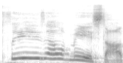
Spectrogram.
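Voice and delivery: very high, begging, pleading shriek. Retelling how the octopus cried out while left to die, retelling a pleading scream. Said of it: "After she is screaming for fucking what seems like 20 minutes".

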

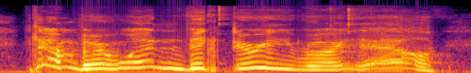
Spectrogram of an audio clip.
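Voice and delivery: ordinary delivery

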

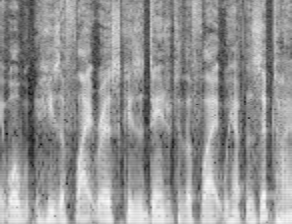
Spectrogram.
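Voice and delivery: ordinary talk

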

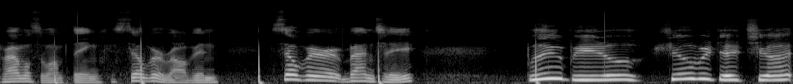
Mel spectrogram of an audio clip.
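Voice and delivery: yawning, just woke up. Reading out a list of game characters, yawning, just woke up. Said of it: "Sorry for the yawning".

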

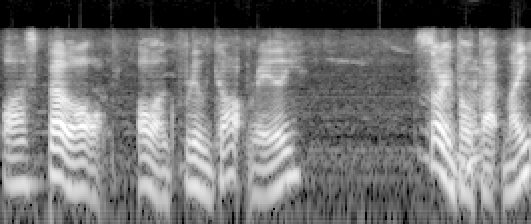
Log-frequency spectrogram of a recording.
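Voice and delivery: put-on Australian accent. A character finishes listing spells and apologizes, australian accent. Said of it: "I like the Australian accent".

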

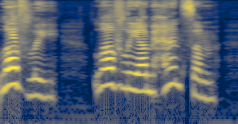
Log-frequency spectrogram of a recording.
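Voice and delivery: hoarse, muffled, shrill, very loud yelling. A man staggers off into the rain, calling out for someone: hoarse, muffled shouting. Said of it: "His voice sounded hoarse and muffled".

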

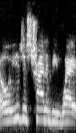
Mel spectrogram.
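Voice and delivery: ordinary talk, nothing marked

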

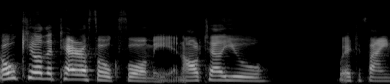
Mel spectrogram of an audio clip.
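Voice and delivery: put-on impossibly ancient, old woman voice. In a tabletop game, playing an impossibly old woman offering visitors a deal: impossibly old woman voice. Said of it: "You realize it's a human woman, impossibly old, crippled by arthritis, blinded by cataracts".

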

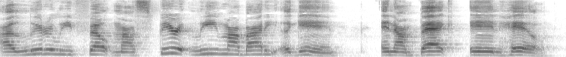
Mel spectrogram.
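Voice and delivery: ordinary talk

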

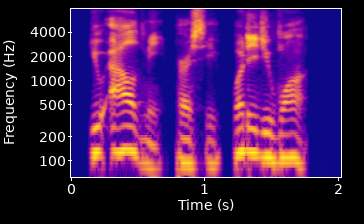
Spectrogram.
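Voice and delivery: firm, demanding, insistent tone. Facing the man who summoned her, she speaks in a firm, demanding voice. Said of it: "Her voice is firm and demanding answers".

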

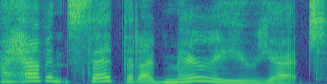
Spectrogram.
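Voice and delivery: gentle, slightly high-pitched voice. The narrator answers Russ after he describes their future together: gently. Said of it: "I told him gently".

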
